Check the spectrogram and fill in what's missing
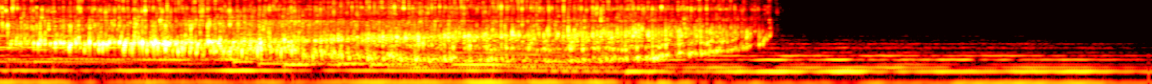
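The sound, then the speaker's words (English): Cold water pours steadily into a glass for about eight seconds, the rushing fill rising in pitch as it nears the top, then cuts off, leaving a low hum. “You deserve a nice cold glass of water.”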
